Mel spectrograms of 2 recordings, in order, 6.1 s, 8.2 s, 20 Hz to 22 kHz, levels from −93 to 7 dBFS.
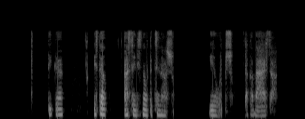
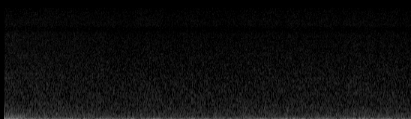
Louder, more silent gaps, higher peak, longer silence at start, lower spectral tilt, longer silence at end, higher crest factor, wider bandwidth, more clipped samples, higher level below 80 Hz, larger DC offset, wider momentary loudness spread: first, -45 LUFS vs -64 LUFS; first, 0.68-0.95 s, 1.29-1.36 s, 1.62-1.68 s, 1.77-1.87 s, 2.23-2.34 s, 3.54-4.18 s, 4.46-4.50 s, 4.70-4.86 s vs none; first, -22 dBFS vs -36 dBFS; first, 0.6 s vs 0.05 s; about the same, -3.5 dB/octave vs -3.5 dB/octave; first, 0.55 s vs 0 s; about the same, 24 dB vs 20 dB; second, 7.6 kHz vs 16.5 kHz; neither; second, -78 dBFS vs -62 dBFS; neither; first, 14 LU vs 3 LU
